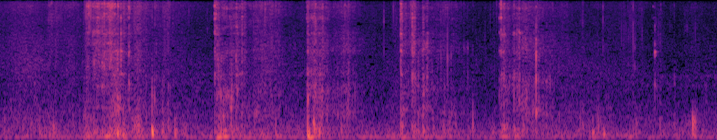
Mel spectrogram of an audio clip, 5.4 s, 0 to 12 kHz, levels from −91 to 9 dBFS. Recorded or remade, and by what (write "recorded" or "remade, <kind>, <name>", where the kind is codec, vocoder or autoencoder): recorded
